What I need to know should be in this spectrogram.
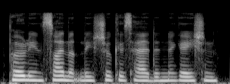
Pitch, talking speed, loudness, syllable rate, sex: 185 Hz, 180 wpm, -15 LUFS, 6.6 syllables/s, female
